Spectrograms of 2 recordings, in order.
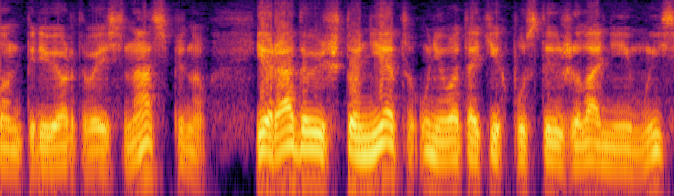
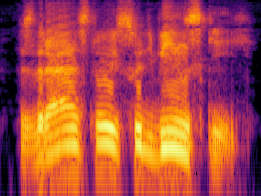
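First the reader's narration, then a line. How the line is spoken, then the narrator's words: Cheerful greeting. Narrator (Russian): весело поздоровался Обломов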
